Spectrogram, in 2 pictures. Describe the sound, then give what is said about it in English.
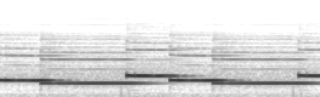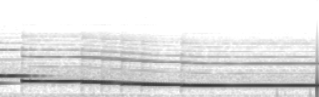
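A slow ocarina melody, the inverted Song of Time played in a video game to slow the clock, of pure, sustained notes stepping between a few pitches in a repeating pattern, ending on a long tone that sinks downward in pitch. No voices. “After resetting the clock, I played the inverted Song of Time.”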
